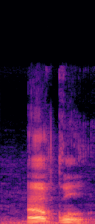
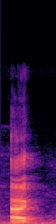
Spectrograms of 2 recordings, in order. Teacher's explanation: اس میں قلقلہ بھی ساتھ ہوگا، یعنی موٹا کرنے کے ساتھ ساتھ اس میں ہم نے قلقلہ بھی کرنا ہے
